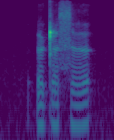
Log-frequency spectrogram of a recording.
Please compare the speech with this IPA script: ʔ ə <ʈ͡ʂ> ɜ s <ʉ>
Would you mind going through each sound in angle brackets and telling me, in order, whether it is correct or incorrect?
incorrect, incorrect

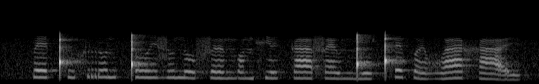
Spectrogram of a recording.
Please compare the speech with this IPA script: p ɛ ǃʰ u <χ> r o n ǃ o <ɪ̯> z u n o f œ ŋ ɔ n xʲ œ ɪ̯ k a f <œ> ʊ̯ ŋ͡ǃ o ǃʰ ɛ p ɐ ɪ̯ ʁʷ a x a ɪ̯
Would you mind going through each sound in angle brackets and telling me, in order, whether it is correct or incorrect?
incorrect, correct, incorrect

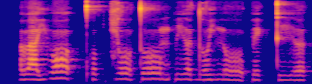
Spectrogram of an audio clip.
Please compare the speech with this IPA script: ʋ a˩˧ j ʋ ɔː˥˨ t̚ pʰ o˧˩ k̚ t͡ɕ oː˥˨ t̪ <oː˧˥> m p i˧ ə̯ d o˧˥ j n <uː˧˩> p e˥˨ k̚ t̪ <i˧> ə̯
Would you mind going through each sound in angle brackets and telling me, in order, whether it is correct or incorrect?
incorrect, incorrect, correct

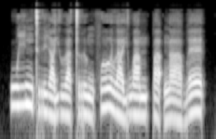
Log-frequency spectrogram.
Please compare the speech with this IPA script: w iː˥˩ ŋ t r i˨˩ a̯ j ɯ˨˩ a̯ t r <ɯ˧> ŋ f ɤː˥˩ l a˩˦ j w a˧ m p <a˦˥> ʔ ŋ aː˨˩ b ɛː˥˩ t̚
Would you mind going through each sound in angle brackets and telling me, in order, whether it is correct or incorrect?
incorrect, incorrect

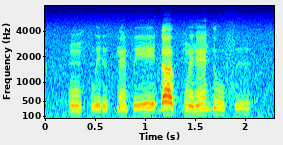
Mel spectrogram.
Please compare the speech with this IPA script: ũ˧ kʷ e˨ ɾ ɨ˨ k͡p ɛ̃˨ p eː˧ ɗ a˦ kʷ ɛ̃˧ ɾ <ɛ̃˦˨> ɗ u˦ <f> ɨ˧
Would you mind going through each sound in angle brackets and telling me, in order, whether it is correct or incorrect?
incorrect, correct

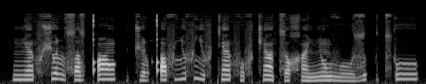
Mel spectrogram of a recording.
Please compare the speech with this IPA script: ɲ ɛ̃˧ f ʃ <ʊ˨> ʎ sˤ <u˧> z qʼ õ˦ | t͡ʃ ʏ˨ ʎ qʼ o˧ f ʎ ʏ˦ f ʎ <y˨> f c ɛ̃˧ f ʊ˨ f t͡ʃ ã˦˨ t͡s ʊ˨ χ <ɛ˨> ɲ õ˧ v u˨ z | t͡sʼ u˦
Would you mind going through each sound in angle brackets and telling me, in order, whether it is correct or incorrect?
incorrect, incorrect, incorrect, incorrect

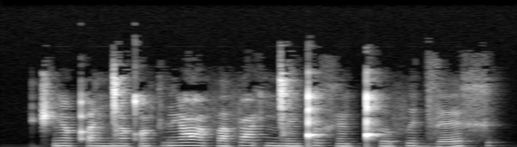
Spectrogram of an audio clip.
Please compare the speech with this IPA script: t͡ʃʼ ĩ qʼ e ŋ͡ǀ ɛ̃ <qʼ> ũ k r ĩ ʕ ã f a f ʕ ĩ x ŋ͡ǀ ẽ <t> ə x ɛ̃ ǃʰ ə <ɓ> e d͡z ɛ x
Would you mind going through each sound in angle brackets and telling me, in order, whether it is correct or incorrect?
correct, incorrect, incorrect

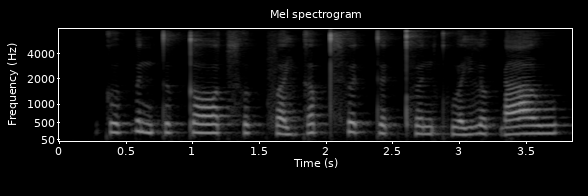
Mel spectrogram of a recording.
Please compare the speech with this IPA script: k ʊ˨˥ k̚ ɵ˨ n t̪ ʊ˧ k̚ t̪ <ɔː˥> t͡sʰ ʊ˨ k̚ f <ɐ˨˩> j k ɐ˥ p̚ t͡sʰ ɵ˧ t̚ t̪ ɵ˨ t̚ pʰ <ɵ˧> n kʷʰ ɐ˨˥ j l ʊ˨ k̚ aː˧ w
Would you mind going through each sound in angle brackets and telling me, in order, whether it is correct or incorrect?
incorrect, correct, correct

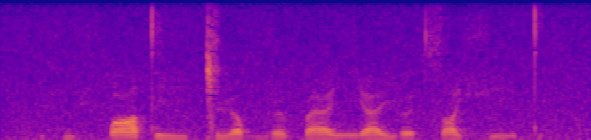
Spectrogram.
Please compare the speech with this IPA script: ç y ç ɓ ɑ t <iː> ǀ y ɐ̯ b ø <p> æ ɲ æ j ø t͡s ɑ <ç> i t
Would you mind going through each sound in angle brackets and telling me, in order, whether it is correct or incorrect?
correct, correct, correct

